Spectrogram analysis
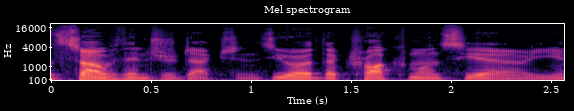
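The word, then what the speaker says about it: Croque Monsieur: with let's start with introductions you are the Croc Monsieur are you not that's the Croc The Croc moncio to you mongio people always get the pronunciation wrong I'm not really hearing the difference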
